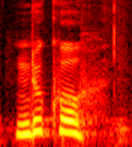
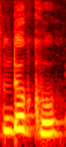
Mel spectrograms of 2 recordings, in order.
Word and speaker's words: Nduku: Who pronounce for me that word? Nduku. Nduku? Yes. It's Nduku? Yes, Nduku. No.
